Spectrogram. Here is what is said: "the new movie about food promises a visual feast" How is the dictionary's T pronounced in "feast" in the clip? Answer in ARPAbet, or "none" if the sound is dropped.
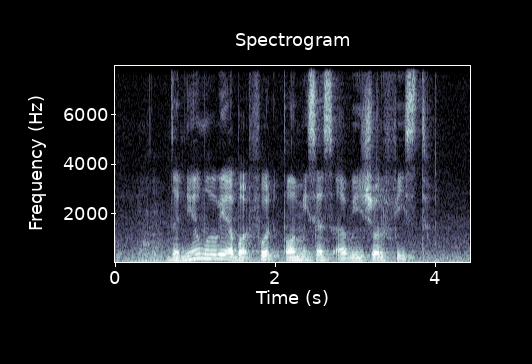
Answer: T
